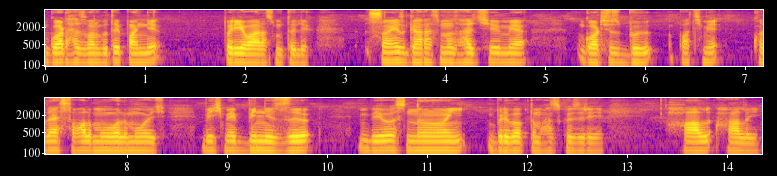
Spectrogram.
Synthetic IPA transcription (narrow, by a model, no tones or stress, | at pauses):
ɡɔɽɦɐzʋɐnbɨt̪ɐpɐnʲːi | pəɾijɐʋaːɾɐsmɨt̪ɨlʲikʰ | sɐ̃ːjizɡʱɐɾɐsmɐnzɦɐzt͡ʃʰimʲe | ɡɔʈt͡ʃʰuzbɨpɐt͡ʃʰmʲe | kʰud̪aːjsɐpʰalmuːɐlmuːt͡ʃʰ | bʲet͡ʃʰmʲebʲinʲizɨ | beosnɐːji | biɽʲbɐb̚t̪ɨmɦɐzkʰuzɾi | haːlhalɨj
